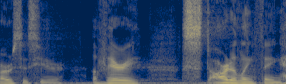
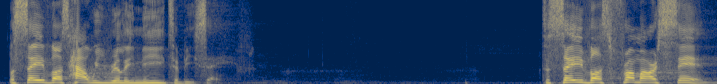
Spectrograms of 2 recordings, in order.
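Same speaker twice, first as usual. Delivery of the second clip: loud, higher preaching swell; preaching at full force; 7 semitones higher, 8 dB louder than usual. Acted. Preacher to the congregation about salvation, full-force preaching. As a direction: build it like a sermon climax over music. Climactic preaching over music.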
